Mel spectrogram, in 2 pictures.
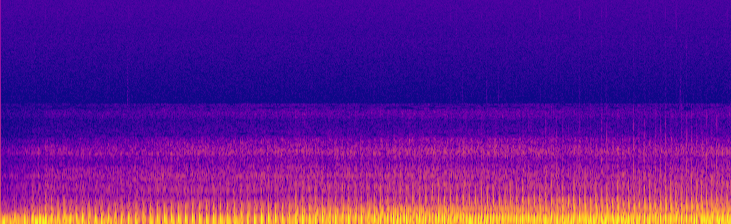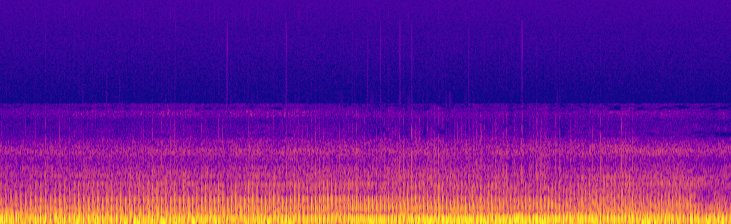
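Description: Yamaha dirt bike engine running hard under throttle, heard from on the bike. It builds over the first several seconds, then holds steady with a fast, even pulse.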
